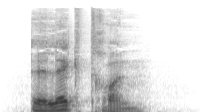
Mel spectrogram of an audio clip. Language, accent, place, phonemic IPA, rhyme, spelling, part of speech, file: German, Germany, Berlin, /ˈe(ː)lɛktʁɔn/, -ɔn, Elektron, noun, De-Elektron2.ogg
- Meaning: 1. electron 2. electrum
